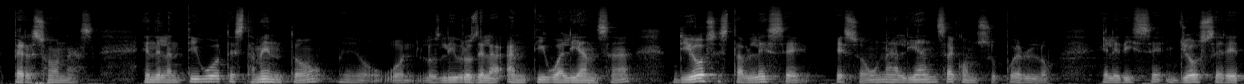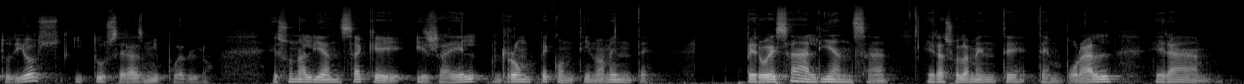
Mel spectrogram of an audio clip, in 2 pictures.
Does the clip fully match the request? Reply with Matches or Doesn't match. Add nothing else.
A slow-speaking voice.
Matches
